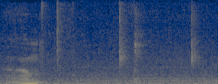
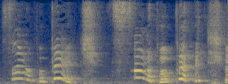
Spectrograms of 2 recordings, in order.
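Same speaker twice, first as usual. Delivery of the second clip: put-on much higher, laughing toddler voice parroting a swear; imitating toddler; 5 dB louder than usual. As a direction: play the three-year-old copying dad, giggling. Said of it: "my three-year-old in the back starts saying".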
